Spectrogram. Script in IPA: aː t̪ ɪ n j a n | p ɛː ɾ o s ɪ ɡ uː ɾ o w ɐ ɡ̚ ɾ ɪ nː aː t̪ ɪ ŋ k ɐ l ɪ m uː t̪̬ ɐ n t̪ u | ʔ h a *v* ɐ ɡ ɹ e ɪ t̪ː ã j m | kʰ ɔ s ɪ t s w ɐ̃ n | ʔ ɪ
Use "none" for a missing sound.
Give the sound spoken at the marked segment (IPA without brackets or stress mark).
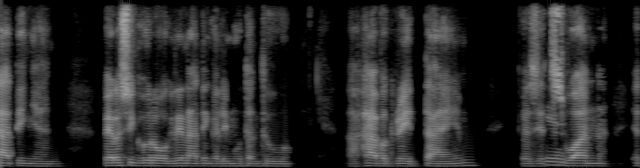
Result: v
